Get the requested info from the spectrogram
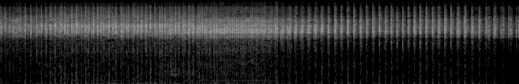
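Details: Rattlesnake shaking its tail rattle as a warning to intruders: a dry, hissing buzz high in pitch, steady at first, then breaking into rapid distinct pulses about four per second toward the end.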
